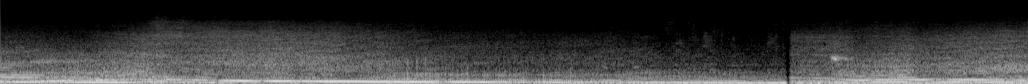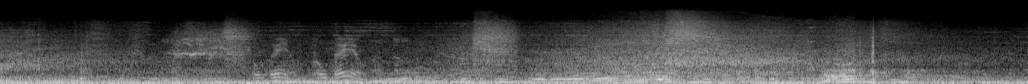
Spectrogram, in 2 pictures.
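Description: Sports cars accelerate past one after another, their engines revving hard through the gears.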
